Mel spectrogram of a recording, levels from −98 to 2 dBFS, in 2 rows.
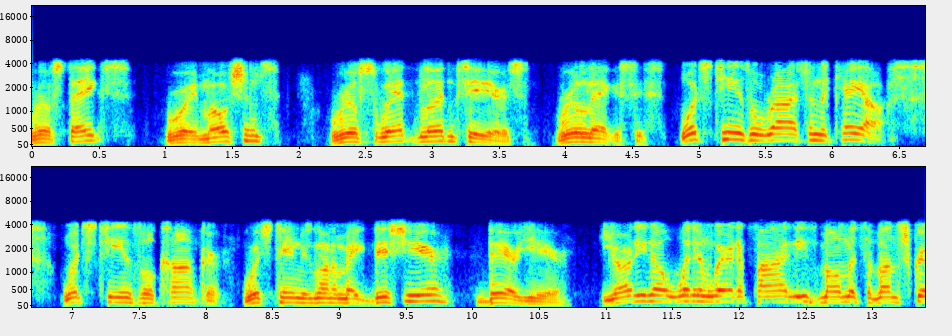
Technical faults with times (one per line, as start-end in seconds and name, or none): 0.00-13.40 Opus voice compression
